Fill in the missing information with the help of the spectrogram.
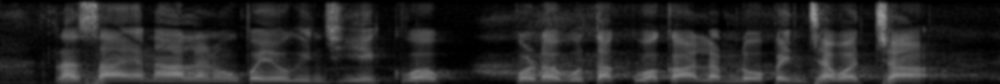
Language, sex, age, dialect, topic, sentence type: Telugu, female, 36-40, Telangana, agriculture, question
